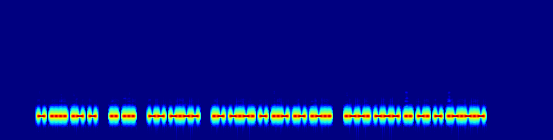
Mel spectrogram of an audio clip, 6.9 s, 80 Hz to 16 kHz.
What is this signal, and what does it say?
Morse code, heard as a keyed tone, about 46 wpm, 690 Hz. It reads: THAT IS MY ACTUAL POINT.
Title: Sentences from Top 1000 Words - Review Part 5 - 45wpm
